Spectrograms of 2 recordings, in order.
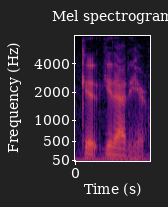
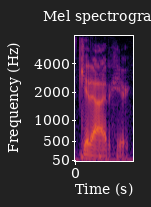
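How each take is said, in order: First: Whispered get outta here, softer; hushed shooing whisper. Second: Said in the usual way. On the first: Acted. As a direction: hiss the line under your breath. Voicing a character shooing dog.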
